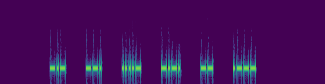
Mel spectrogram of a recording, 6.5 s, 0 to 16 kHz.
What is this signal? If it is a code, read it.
Morse code, heard as a keyed tone, about 36 wpm, spaced as for 16 wpm, 690 Hz. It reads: KG4CMJ
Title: USA Call Signs - 6 Characters - 4x Character Spacing - 35wpm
